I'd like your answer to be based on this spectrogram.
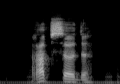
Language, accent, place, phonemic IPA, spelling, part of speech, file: French, France, Lyon, /ʁap.sɔd/, rhapsode, noun, LL-Q150 (fra)-rhapsode.wav
- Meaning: 1. rhapsodist 2. rhapsode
